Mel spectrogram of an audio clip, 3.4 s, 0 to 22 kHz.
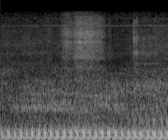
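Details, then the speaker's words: Yamaha R6 after engine rebuild with transmission bearing replacement: steady even idle with a firm low hum, no knocks or rattles; owner suspects a small exhaust leak, otherwise no leaks; normal idle. "yeah but everything looks good no leaks everything is running flawless man looks good"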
